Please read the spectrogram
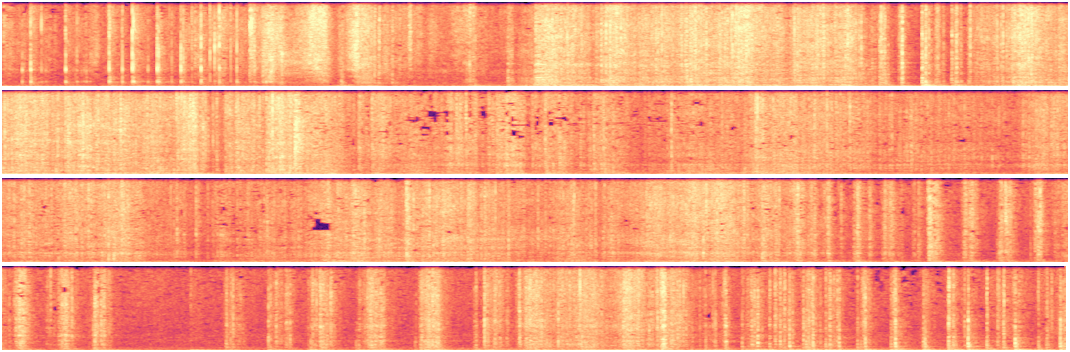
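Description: Fingertips tapping rapidly and without pause on a stretched painting canvas, a dense patter of light clicks over a soft drum-like thud from the taut fabric, recorded very close to the microphone.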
